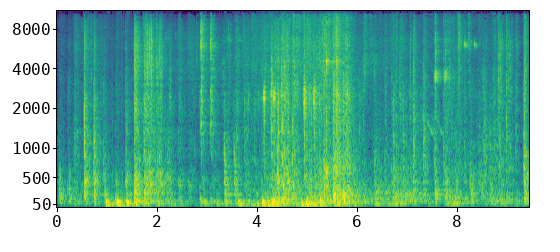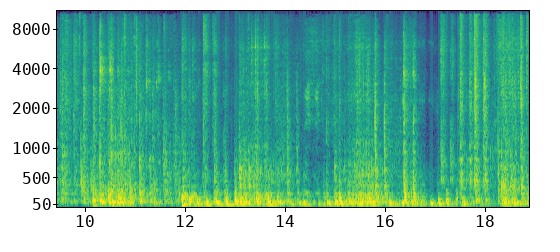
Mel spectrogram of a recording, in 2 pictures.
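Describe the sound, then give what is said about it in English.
Doors are opened and shut again and again, with a steady run of taps, knocks and dull thuds over a busy, noisy background for nearly twenty seconds. “Forgot one door. One door.”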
